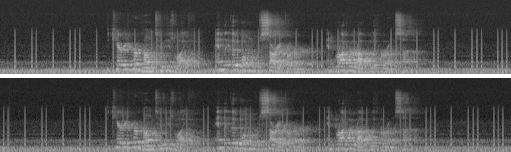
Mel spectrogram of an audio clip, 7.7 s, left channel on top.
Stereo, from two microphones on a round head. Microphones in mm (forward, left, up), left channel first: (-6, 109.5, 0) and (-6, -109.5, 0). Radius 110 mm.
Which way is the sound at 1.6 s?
5° left (ahead or behind).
